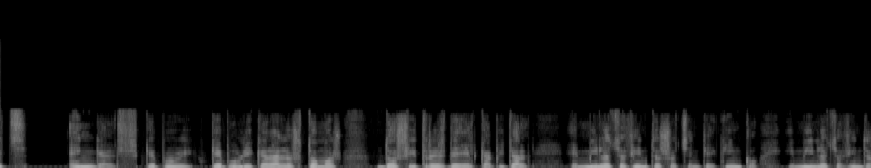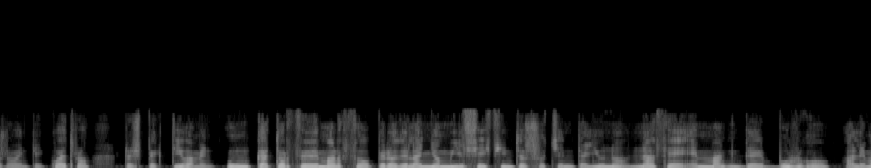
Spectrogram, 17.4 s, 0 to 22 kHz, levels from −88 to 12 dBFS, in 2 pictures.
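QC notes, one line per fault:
6.44 s, 10.06 s and 14.88–14.94 s, concealed Bluetooth headset packet loss: short gaps of 15 ms and 7.5 ms are patched from the preceding waveform; the single 7.5 ms loss is nearly inaudible, while the 15 ms run gives a brief buzzy tone. The third, just before "nace en", spreads 30 ms of losses over 60 ms (longest run 15 ms), leaving a buzzy smear.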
